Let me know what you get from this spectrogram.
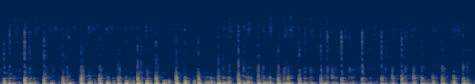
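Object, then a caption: Cardboard box lid. Fingertips and nails scratch and tap the edges and face of a hollow printed cardboard box lid with a snowman and Christmas tree design, held upright. A rapid, irregular run of dull, low, hollow taps and short scratches is heard, each dying away almost instantly with little brightness.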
